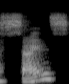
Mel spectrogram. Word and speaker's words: Saenz: Today, I'm joined by the lovely Brianna Science. Is that how you say it? Yep.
